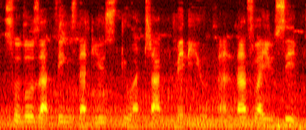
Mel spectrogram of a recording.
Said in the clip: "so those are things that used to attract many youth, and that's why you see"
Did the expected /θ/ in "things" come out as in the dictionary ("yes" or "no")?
yes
